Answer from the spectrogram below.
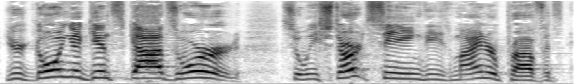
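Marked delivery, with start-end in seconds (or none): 0.0-1.8 louder, slow, scolding prophet; prophet preaching at people. Retold or imitated. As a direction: call them out like an old prophet, slowly. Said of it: "start preaching at people".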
